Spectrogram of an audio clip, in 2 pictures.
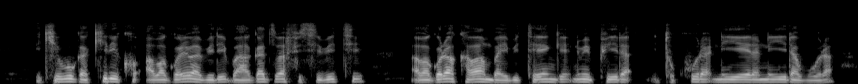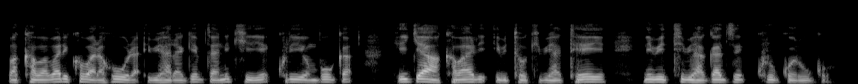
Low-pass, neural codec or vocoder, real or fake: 7.2 kHz; none; real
